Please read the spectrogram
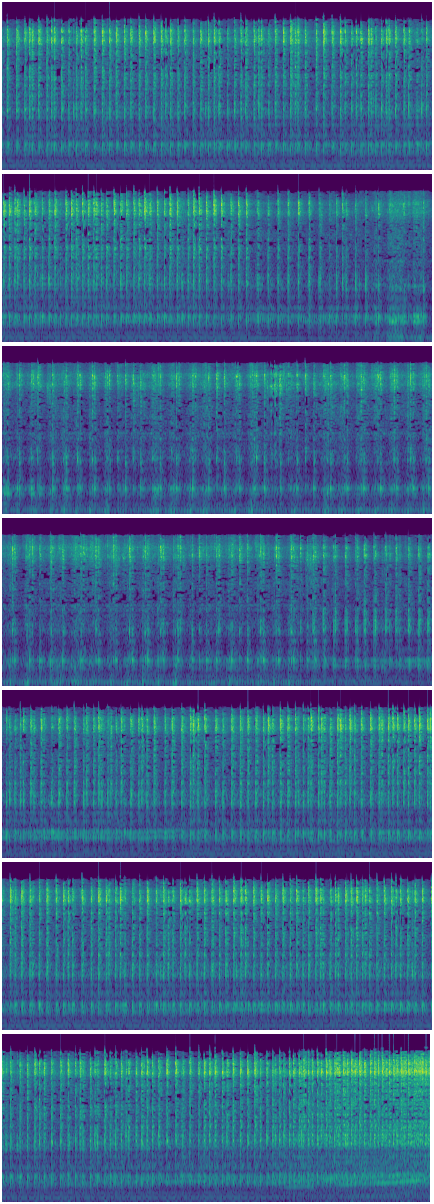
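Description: Outboard motor running out of the water on garden-hose flushing water, its propeller spinning in a guard ring and its exhaust spraying water from the hub. The engine slows about eight seconds in, picks up again around seventeen seconds, and revs higher near the end.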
